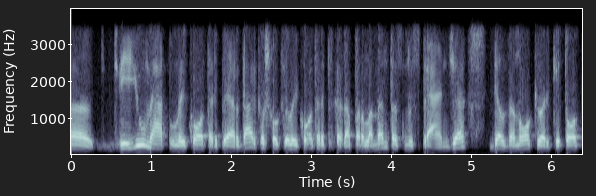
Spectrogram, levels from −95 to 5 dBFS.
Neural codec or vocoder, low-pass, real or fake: none; 3.6 kHz; real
